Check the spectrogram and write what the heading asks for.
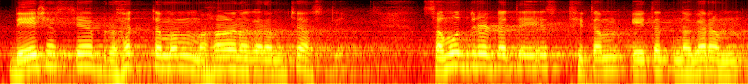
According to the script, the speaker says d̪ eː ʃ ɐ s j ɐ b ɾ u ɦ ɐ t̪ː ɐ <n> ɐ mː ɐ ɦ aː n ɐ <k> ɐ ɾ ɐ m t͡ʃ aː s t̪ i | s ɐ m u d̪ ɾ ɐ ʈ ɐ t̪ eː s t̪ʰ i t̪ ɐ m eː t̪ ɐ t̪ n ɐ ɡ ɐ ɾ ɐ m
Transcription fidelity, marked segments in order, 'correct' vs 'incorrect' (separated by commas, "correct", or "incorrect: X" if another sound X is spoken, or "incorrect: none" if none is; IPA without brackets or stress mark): incorrect: m, incorrect: ɡ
